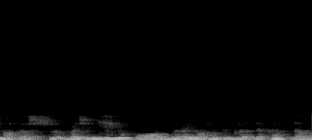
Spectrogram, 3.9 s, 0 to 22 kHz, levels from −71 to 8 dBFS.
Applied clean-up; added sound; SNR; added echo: none; none; none; reverberation time 0.9 s.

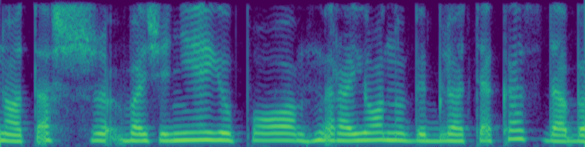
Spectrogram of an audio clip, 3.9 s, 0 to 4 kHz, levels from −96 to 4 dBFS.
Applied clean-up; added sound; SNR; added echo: none; none; none; none.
